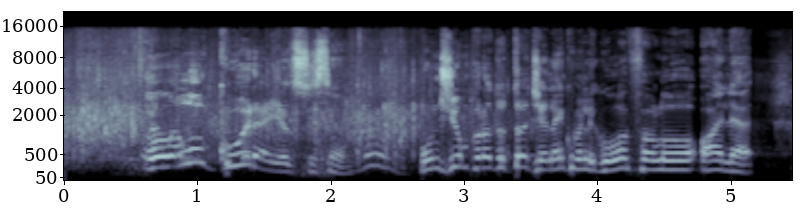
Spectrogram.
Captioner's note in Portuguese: aplausos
